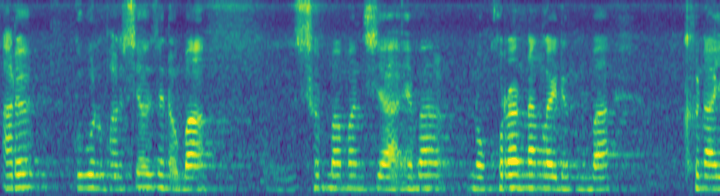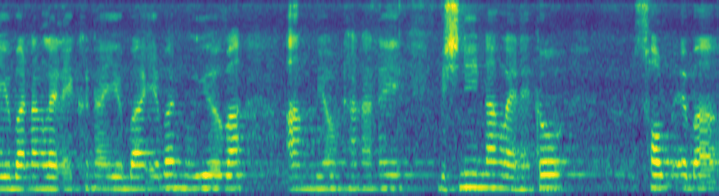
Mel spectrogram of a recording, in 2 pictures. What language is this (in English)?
Bodo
